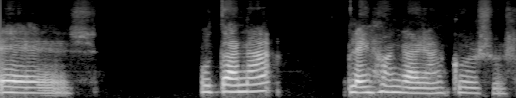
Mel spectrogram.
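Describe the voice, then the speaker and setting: Speaking very slowly with long, frequent pauses, a woman talks in a fairly high voice. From Mexico. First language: Spanish (speaking Hungarian). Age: 30s. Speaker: film editor and Hungarian learner. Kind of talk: interview. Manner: halting.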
